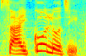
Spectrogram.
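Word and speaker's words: psychology: साइकोलॉजी spelling help पे साइकोलॉजी spelling दो पी ताहेन कना बट पी दो साइलेंट साइकोलॉजी आर किछु जायगा रे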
